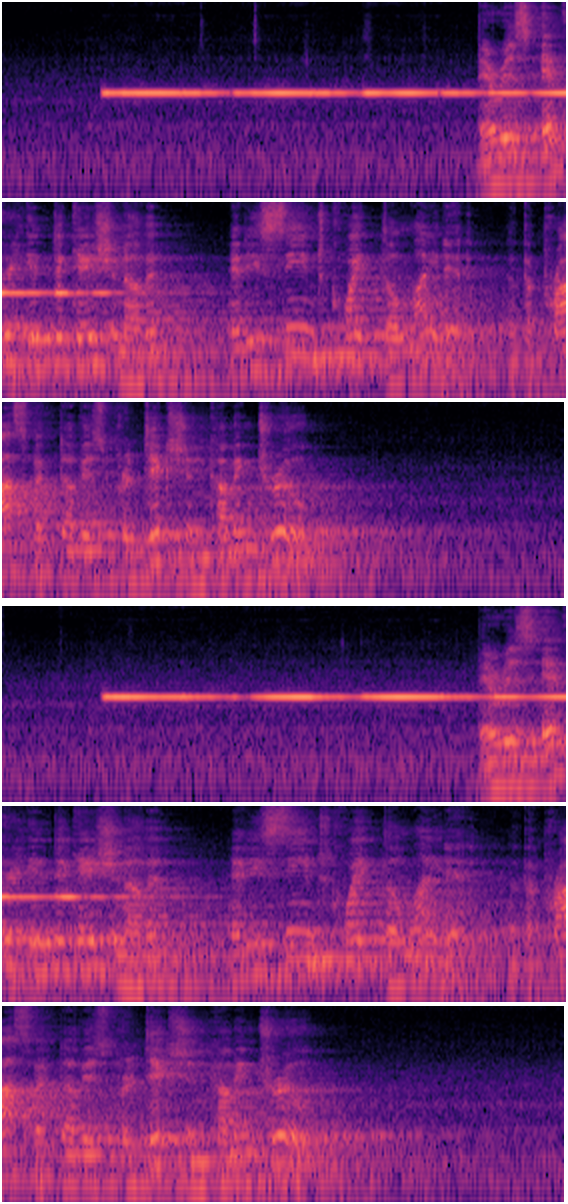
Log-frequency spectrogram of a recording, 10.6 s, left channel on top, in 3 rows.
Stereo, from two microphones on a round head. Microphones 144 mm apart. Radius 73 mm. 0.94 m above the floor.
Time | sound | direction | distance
0.6 | a siren | 70° left (ahead or behind) | 6 m
3.0 | a man speaking | 80° left | 2.5 m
